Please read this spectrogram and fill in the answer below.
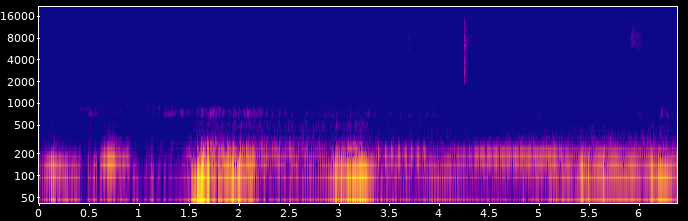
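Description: Faint handling sounds of hands working a flexi hair clip into long hair, with a few small clicks as the clip is fastened. A low steady hum comes in about a second and a half in.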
